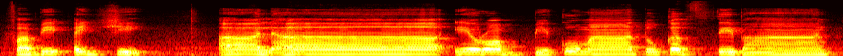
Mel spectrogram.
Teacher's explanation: یا مشدد 2 مرتبہ پڑھا جائے گا، پھر ایک اپنی حرکت کے ساتھ پڑھا جائے گا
